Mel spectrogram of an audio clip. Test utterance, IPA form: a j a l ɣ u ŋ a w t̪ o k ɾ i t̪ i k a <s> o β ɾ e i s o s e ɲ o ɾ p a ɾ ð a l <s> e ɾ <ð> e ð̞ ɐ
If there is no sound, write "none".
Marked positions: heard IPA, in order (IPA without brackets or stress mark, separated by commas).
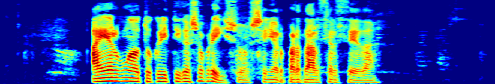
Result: s, θ, θ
